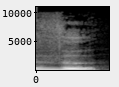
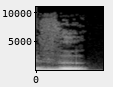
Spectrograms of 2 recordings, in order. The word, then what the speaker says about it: veut: Il veut. Final T not pronounced. Elle veut.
